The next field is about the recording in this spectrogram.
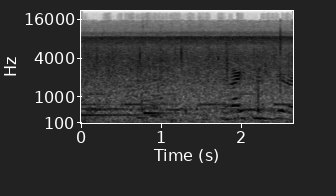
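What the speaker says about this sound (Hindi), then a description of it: "और अब बारिश थोड़ी थमती हुई।" Steady rain pattering on surfaces near a temple garden, a dense even hiss with scattered drops throughout and faint background sounds underneath.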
